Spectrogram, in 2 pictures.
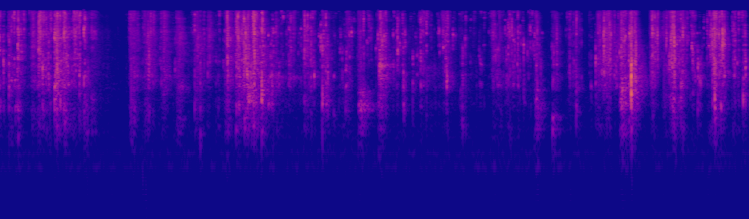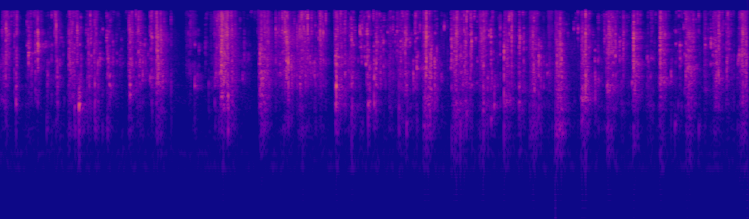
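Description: A mostly empty, clear, thin plastic water bottle with a blue label is held up, squeezed and crinkled by a hand with long nails, then shaken. The result is a dense run of sharp, dry crackles and crinkles with bright hiss and almost no low end, alongside faint sloshing of the water left inside.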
